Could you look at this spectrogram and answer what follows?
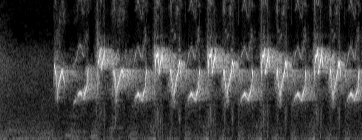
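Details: Cinereous tit singing a fast, continuous series of high squeaky two-note phrases repeated about twice a second, loud and clear, meant as a training song for white-eyes and other birds; faint low hum behind.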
